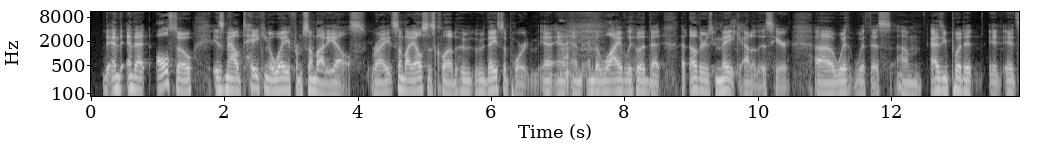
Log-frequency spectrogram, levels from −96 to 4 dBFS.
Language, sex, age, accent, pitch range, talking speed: English, male, 20-39, American, 100-120 Hz, 185 wpm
